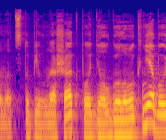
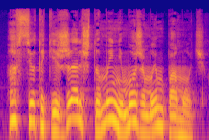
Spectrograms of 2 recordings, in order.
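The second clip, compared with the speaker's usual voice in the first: put-on high-pitched girl's voice with gentle regret; girl angel, regretful; 8 semitones higher than usual. A narrator's reading. Angel regrets they cannot help, high girlish voice. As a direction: voice a wistful young angel, lifted high.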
